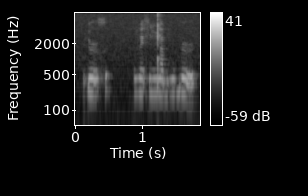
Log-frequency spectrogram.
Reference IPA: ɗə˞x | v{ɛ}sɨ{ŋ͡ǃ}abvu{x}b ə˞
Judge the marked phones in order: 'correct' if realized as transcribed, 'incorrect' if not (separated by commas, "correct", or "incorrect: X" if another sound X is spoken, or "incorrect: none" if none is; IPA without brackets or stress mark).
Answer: correct, correct, incorrect: none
